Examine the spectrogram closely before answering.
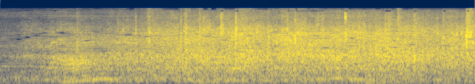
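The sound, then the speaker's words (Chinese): Audience applause at a Beijing comedy stage show rises quickly from near silence into loud, dense, continuous clapping. It then holds steady to the end. “说实在，大家鼓掌还有一方面意思。”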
